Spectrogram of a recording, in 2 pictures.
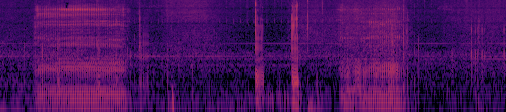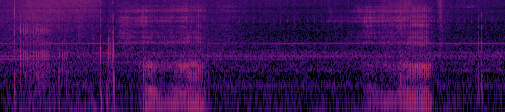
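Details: A female dog dozing off, snoring in rough bursts at uneven intervals, some short and faint, mixed with clicks and small rustling sounds nearby.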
